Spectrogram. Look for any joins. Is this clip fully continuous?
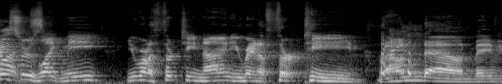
yes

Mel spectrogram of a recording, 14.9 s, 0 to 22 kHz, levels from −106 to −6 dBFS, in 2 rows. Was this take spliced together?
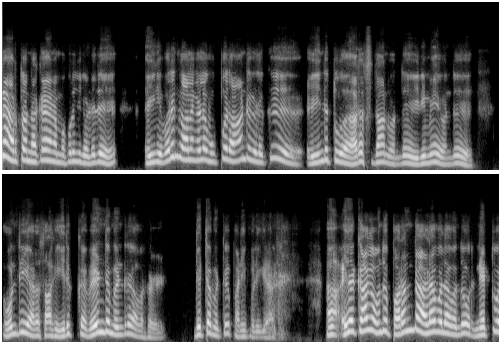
no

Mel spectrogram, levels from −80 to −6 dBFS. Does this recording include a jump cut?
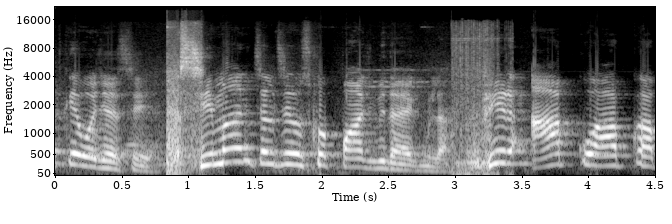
yes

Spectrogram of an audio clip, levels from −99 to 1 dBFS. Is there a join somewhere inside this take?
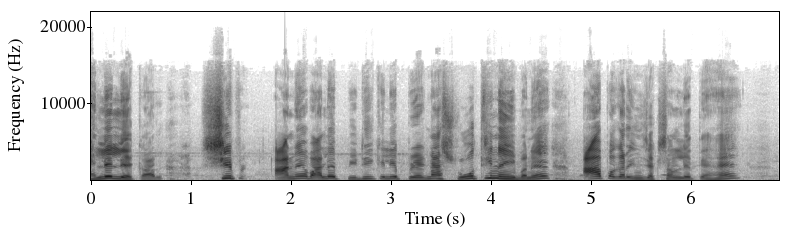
no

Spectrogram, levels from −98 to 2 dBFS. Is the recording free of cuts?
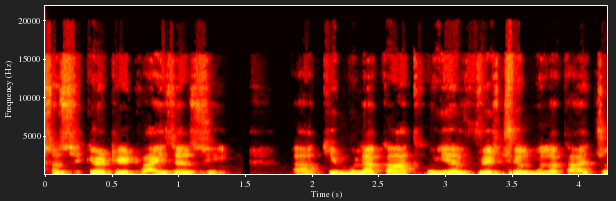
yes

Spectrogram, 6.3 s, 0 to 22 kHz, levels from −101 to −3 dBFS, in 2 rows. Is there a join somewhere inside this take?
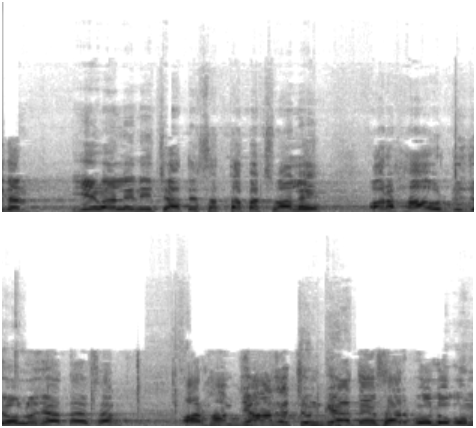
no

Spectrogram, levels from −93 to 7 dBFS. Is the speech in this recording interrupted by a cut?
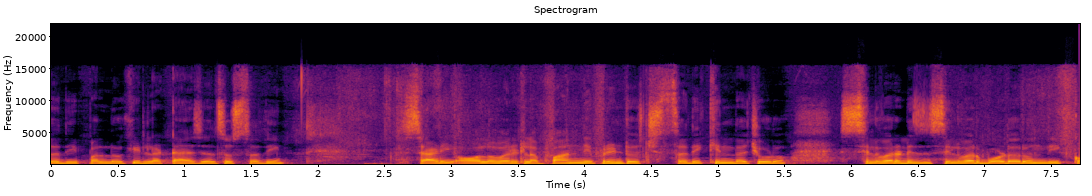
no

